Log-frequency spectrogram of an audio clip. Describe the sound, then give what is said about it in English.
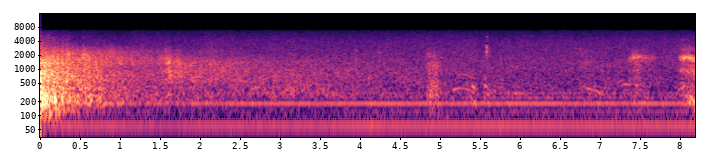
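A single loud gunshot from a big game rifle fired in Alaska cracks at the very start, then rumbles away into a long echoing tail over a steady low background hum. “That's the sound of a big game rifle being fired right here in the heart of Alaska.”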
